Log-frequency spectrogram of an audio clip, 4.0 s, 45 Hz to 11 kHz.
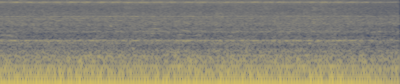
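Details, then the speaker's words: Toyota Avanza after alternator (dinamo cas) removal: smooth, even fast idle near 1900 rpm with a faint high whine, no knocks or misses; battery and oil warning lights go out after starting; charging complaint resolved, normal idle. "Tuh, normalnya kendaraan harusnya seperti ini,"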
